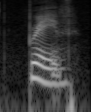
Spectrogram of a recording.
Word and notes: brave: American English

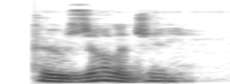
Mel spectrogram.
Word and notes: posology: British English

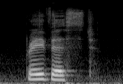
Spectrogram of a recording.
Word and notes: bravest: American English

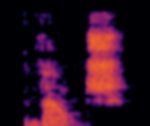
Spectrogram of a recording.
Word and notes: vouch: British English

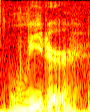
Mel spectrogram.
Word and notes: leader: American English

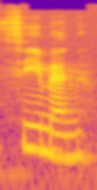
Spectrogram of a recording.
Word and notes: seamen: American English

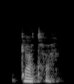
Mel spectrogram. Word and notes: gutter: British English

